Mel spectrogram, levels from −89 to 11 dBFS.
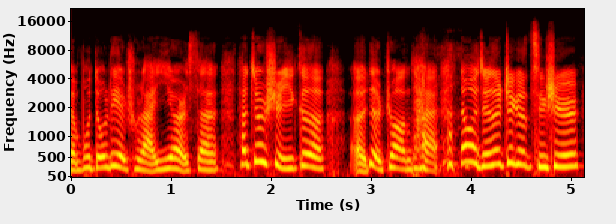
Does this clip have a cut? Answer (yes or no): yes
